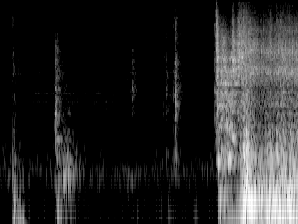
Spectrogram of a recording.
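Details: Burned-up rat rod "Doje'llac" with freshly done carburetors, first start after the fire; good oil pressure built, fuel poured in since fuel pump not pumping; short cranking bursts, then catches into a loud strong run; normal running.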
